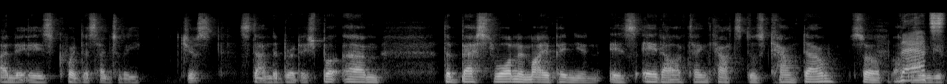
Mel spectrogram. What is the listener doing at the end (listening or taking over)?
taking over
